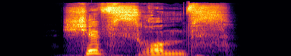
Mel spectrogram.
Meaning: genitive singular of Schiffsrumpf
- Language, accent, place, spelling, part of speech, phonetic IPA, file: German, Germany, Berlin, Schiffsrumpfs, noun, [ˈʃɪfsˌʁʊmp͡fs], De-Schiffsrumpfs.ogg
